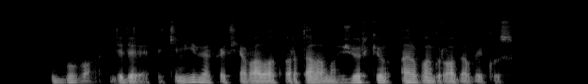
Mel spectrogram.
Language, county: Lithuanian, Šiauliai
